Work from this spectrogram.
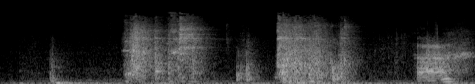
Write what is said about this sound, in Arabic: من بالباب؟ عبد الله بن مسعود. يا بنت أبي بكر افتحي له يا ليلى.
